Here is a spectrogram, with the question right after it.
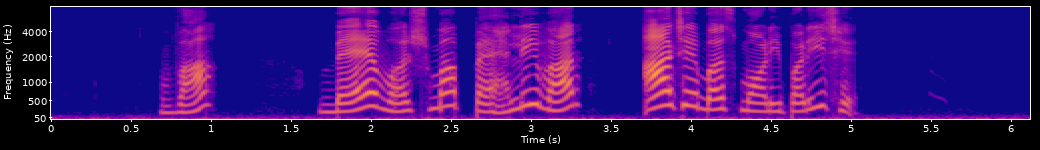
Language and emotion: Gujarati, surprised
